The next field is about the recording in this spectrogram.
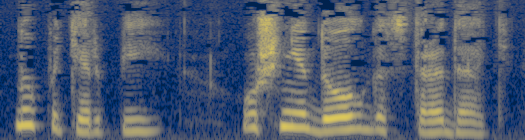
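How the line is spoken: Old man, gently. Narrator (Russian): ласково старец промолвил

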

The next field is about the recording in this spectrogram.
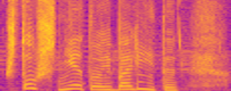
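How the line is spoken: Angry, elephants and rhinos. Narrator (Russian): слоны и носороги, и говорят сердито

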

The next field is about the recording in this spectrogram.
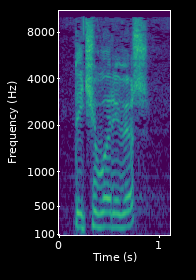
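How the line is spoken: Stern question. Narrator (Russian): Строго спросила муха

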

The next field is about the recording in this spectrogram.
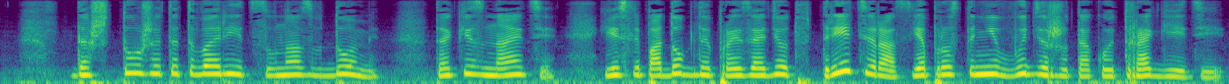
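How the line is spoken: Sobbing lament. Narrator (Russian): расстроенная салатница всхлипывала, причитая

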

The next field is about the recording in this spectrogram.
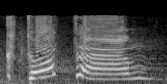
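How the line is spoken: Alarmed woman shouting. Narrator (Russian): закричала кумова жена, услышав шум в сенях

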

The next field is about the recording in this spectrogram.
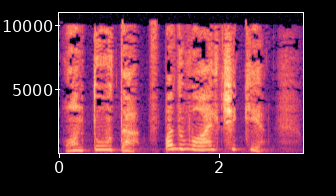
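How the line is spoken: Secretive whisper. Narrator (Russian): потаенным шепотом объяснял Филиппка

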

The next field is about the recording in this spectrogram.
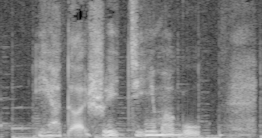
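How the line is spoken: Whisper. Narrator (Russian): чайник шепнул утюгу

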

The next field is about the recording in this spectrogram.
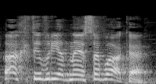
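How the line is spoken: Shout. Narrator (Russian): закричала Женя

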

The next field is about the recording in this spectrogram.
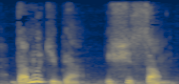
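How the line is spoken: Angry deep bass. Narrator (Russian): Филька отвечал сердитым басом

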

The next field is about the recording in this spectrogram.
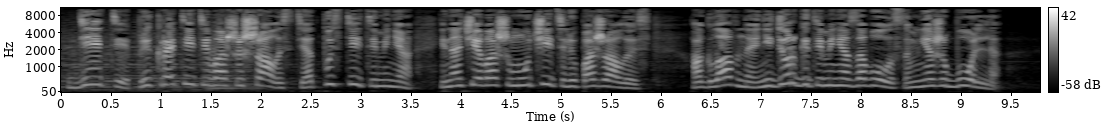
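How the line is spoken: Shout. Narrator (Russian): Он закричал

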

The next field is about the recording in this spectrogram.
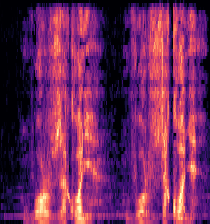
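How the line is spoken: Respectful whispers. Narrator (Russian): уважительно зашептали наши баскетболисты

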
